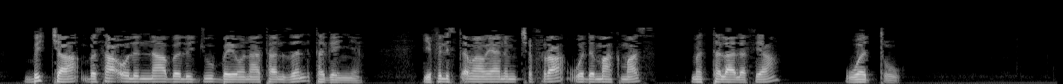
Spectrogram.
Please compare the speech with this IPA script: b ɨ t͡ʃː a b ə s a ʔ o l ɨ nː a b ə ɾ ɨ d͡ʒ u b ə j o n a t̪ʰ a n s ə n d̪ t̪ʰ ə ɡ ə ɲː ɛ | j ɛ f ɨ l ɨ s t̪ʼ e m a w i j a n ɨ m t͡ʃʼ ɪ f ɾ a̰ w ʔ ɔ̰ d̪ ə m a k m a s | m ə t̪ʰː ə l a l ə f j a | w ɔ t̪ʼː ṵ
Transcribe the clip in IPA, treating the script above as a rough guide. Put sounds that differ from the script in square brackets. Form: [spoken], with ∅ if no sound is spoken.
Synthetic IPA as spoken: b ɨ t͡ʃː a b ə s a ʔ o l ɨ nː a b ə [l] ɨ d͡ʒ u b ə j o n a t̪ʰ a n [z] ə n d̪ t̪ʰ ə ɡ ə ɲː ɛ | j ɛ f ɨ l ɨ s t̪ʼ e m a w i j a n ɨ m t͡ʃʼ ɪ f ɾ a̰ w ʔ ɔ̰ d̪ ə m a k m a s | m ə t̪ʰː ə l a l ə f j a | w ɔ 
